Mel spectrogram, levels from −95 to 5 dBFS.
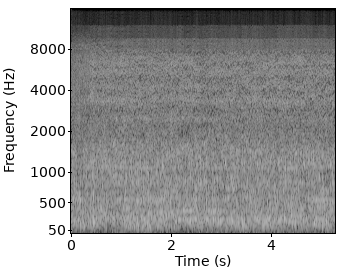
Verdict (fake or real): fake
